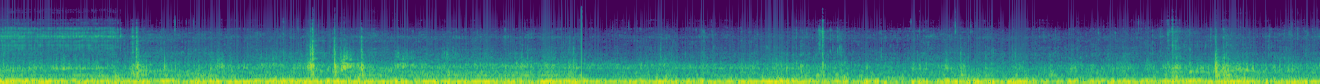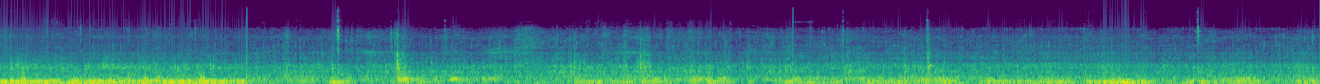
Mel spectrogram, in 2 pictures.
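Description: Mountain bike being ridden fast over a sandy forest trail, heard from a bike-mounted camera: heavy wind rumble on the microphone with irregular knocks and rattles from bumps. About twelve seconds in the rumble drops sharply, leaving the rattling and tyre noise.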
